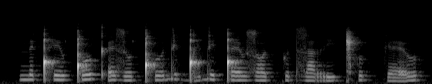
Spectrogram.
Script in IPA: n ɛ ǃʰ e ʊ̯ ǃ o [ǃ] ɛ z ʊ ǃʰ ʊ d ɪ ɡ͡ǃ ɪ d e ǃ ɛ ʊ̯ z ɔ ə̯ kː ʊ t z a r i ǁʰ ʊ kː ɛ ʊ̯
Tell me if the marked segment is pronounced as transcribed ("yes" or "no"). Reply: no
